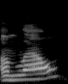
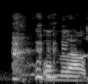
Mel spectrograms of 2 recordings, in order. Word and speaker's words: umlaut: I like how you pronounce the U or the, what is it called above the U? The umlau? Umlau? Where it makes it the ooh sound? Umlaut.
